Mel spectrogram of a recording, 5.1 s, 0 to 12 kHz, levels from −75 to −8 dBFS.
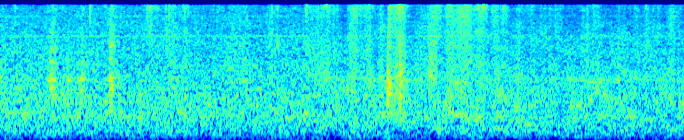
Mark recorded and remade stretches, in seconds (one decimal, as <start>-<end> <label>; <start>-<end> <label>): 0.0-2.3 recorded; 2.3-5.1 remade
